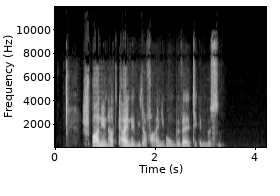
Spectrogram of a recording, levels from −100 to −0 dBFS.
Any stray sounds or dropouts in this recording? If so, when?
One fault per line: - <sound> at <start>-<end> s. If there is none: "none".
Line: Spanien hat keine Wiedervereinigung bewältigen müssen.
none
